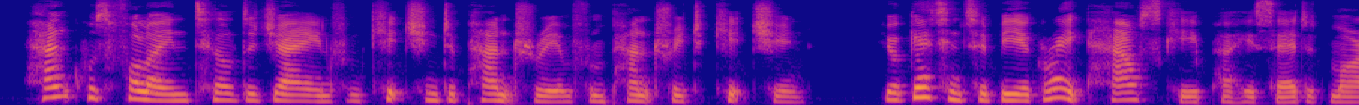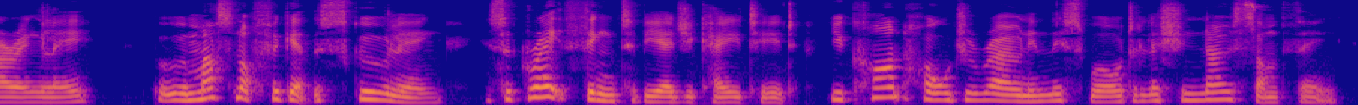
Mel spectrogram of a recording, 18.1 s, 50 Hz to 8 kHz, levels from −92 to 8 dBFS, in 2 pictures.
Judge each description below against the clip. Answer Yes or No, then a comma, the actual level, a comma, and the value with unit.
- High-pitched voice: No, medium, 180 Hz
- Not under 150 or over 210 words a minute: Yes, average, 165 wpm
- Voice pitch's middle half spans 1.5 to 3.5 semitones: No, wide, 5.4 semitones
